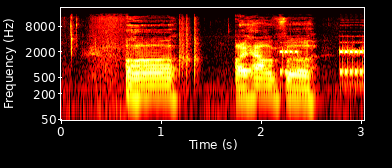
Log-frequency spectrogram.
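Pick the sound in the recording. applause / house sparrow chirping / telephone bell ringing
telephone bell ringing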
